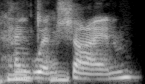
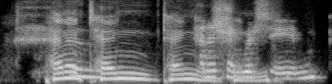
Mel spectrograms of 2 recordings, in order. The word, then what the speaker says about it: Penetanguishene: I kept calling it Penguin Shine. Yeah. Penetanguishene.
